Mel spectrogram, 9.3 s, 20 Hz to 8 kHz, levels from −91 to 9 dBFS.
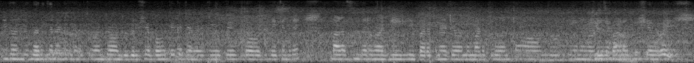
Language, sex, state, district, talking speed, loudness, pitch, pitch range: Kannada, female, Karnataka, Chamarajanagar, 125 wpm, -24 LUFS, 205 Hz, 200-205 Hz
